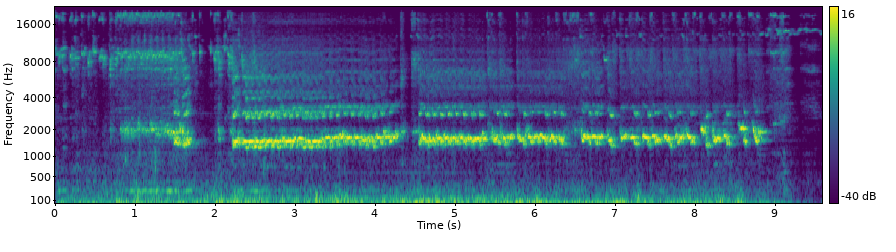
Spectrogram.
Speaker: squeaky well as you could hear that was pretty bad that screeching squealing noise was just about as bad as it gets with these dryers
